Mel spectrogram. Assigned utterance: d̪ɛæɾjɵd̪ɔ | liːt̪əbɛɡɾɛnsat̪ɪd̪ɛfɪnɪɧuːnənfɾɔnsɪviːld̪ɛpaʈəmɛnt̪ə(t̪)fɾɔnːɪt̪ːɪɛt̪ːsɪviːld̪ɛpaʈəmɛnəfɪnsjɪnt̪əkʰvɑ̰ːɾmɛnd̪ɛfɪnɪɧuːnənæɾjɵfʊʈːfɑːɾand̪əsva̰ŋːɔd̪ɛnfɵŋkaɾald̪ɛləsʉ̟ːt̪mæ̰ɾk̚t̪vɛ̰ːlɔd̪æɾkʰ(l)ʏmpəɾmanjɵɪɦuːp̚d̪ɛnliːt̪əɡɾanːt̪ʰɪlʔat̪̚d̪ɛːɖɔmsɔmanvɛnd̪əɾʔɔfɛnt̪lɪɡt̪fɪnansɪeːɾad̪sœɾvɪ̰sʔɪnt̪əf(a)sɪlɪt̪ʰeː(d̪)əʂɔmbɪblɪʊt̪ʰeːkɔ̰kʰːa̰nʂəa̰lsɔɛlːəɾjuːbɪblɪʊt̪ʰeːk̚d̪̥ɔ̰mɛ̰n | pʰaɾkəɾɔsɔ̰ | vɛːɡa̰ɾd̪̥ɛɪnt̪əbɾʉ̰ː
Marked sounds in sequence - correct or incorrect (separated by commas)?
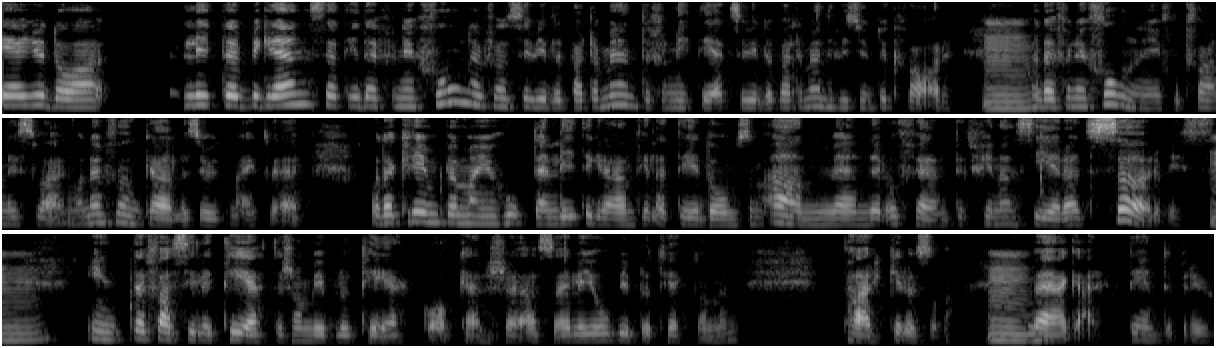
correct, incorrect, correct, incorrect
